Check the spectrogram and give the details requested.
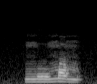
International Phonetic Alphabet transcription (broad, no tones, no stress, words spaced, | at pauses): mumɔm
